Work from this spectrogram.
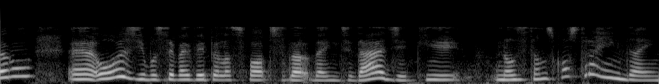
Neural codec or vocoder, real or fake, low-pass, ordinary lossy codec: codec, 16 kHz in and 24 kHz out, 0.9 kbps, LongCat-Audio-Codec, four codebook decoder; fake; 7.2 kHz; MP3, 24 kbps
